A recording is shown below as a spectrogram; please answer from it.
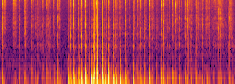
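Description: A single large sheet of thin white paper, curled and held in one hand near a pink foam-covered microphone, is scratched and rubbed by fingertips with medium-length nails. The result is a rapid, uneven run of crinkly scratching taps with a heavy low thump. It swells louder for about a second in the middle, then settles back to softer scratching.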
